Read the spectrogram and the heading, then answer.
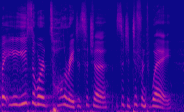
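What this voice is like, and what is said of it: Put-on English accent. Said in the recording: “forgive my English accent.”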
